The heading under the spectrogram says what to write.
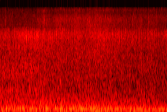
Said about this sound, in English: The plane comes in to land on the water.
